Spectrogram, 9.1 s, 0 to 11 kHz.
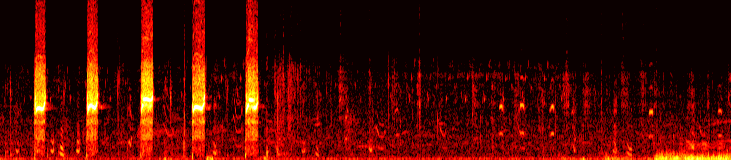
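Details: Five sharp, high-pitched notes from a grey francolin in the jungle, evenly spaced about 0.65 seconds apart, then silence and a low, rough rumbling noise near the end.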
